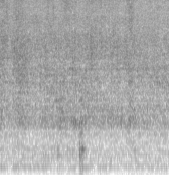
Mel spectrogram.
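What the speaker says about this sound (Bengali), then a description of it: "চিকেনটাকেও ভাজবো একটুখানি, তখনও পেঁয়াজটা একটু ভালো করে ফ্রাই হয়ে যাবে।" Marinated chicken fries with onions in a pan, a steady close sizzle with a brief stir or scrape in the middle.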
